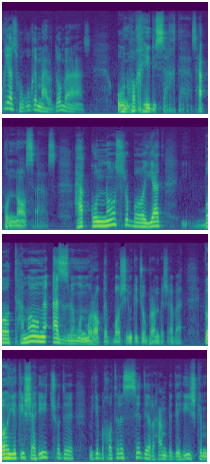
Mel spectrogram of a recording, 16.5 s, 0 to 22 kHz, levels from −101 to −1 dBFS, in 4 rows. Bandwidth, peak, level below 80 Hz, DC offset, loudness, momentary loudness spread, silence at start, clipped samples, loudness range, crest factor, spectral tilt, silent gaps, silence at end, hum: 15 kHz; -2 dBFS; -60 dBFS; under 0.1%; -24 LUFS; 17 LU; 0 s; under 0.1%; 4 LU; 22 dB; -5 dB/octave; none; 0 s; none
